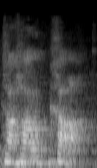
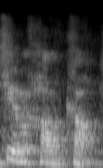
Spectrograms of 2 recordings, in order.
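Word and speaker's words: Taharqa: Now, ruling from Nuri, we get a very great king called Pharaoh Taharko. Some people pronounce it Taharka. Now, the same person's in the Bible where it's spelled Tirharka, same person.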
